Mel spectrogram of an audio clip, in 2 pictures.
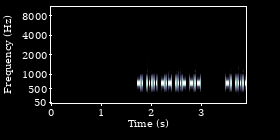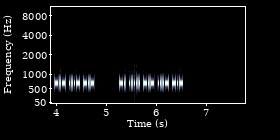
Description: Morse code, heard as a keyed tone, about 46 wpm, 700 Hz. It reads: N5KVK N5KVK N5KVK
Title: USA Call Signs - 5 Characters - Repeated 3x - 50wpm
